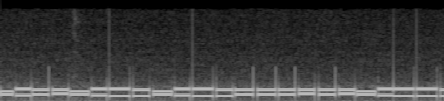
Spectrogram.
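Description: A rapid string of touch-tone telephone dialing beeps for an international phone call, about fifteen short dual-pitched tones in quick succession, clear and steady with no talking.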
